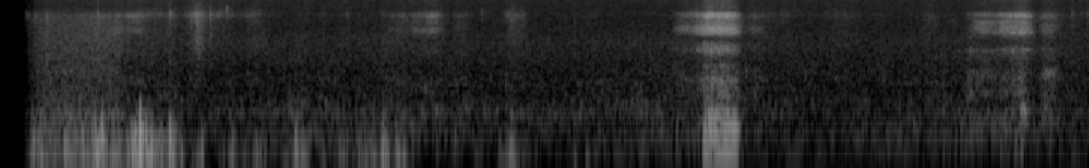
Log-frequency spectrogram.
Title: My Nana snoring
